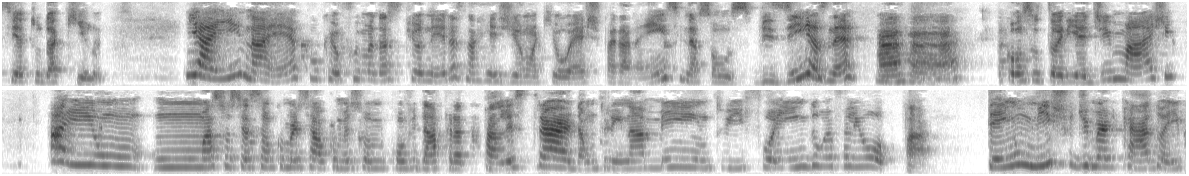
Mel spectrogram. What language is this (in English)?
Portuguese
